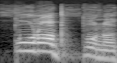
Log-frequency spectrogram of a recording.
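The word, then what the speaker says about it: পুনঃপুনঃ: তাহলে এই যে দেখো বিসর্গ আছে, তাহলে বিসর্গের পরের বর্ণ কি, প, তাহলে প কয়বার উচ্চারিত হবে, দুইবার উচ্চারিত হবে।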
